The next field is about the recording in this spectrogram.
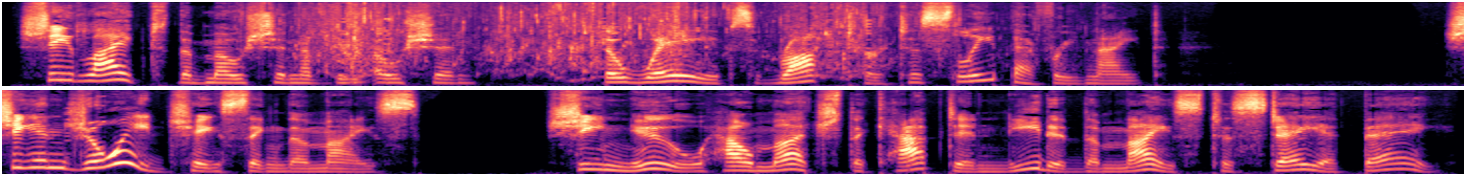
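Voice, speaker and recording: A woman's voice: fairly low pitch, no room sound. A woman narrating a children's storybook as a scripted read-aloud.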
